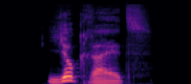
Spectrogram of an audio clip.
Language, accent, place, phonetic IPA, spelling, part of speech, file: German, Germany, Berlin, [ˈjʊkˌʁaɪ̯t͡s], Juckreiz, noun, De-Juckreiz.ogg
- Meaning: itch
